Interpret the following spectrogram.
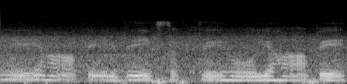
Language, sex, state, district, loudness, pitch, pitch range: Hindi, female, Haryana, Rohtak, -15 LUFS, 95 Hz, 95-100 Hz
